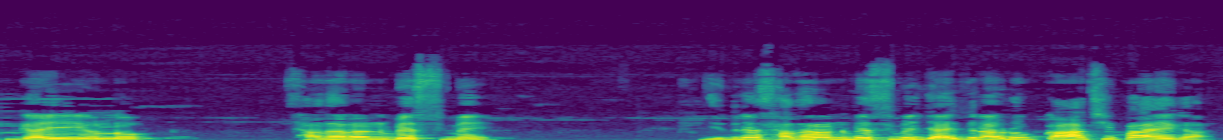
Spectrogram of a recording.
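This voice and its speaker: A man with a high voice tells a scripture story as a sermon in a temple hall. He keeps it lively and acts out the characters as he goes. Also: unhurried. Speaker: preacher.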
